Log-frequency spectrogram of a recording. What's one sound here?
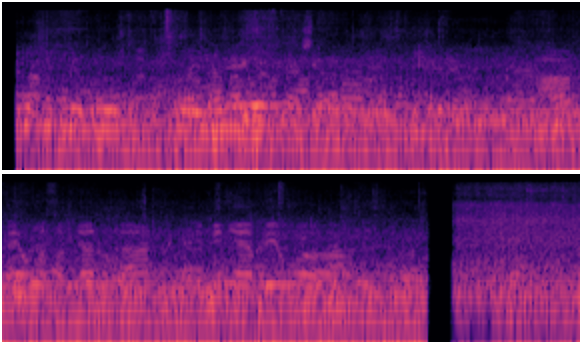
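Several people talk and chatter close by.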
